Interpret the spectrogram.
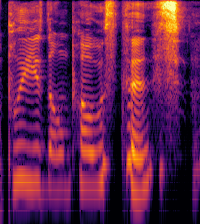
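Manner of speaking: high, loud drawn-out plea; pleading. Acted. Humiliated kid begs not to be filmed.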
